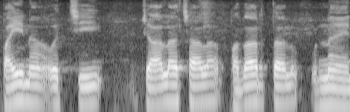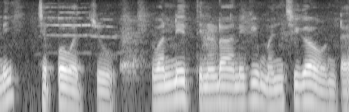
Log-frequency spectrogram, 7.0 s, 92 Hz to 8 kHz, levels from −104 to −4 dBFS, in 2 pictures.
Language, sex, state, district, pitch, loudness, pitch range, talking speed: Telugu, female, Andhra Pradesh, Sri Satya Sai, 130 Hz, -18 LUFS, 125-140 Hz, 120 wpm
